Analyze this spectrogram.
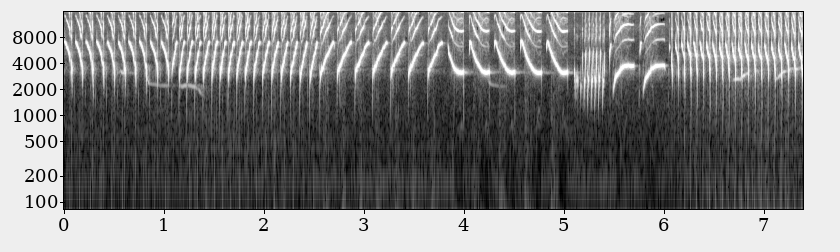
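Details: Canary training song meant to coax young or silent canaries into singing: loud, dense series of swept whistles, falling and rising sharply, with a brief harsh burst and a fast trill at the end.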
